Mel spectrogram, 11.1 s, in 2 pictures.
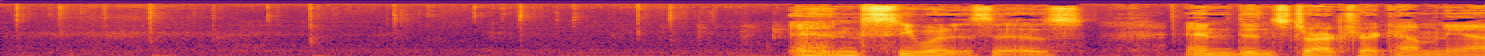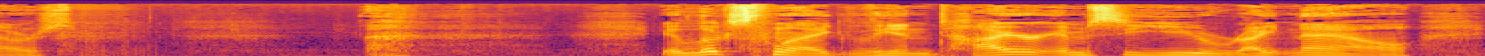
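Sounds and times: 
fingers typing on a computer keyboard: 0.0 - 3.2
speech: 3.0 - 6.1, 6.9 - 7.2, 8.0 - 11.1.

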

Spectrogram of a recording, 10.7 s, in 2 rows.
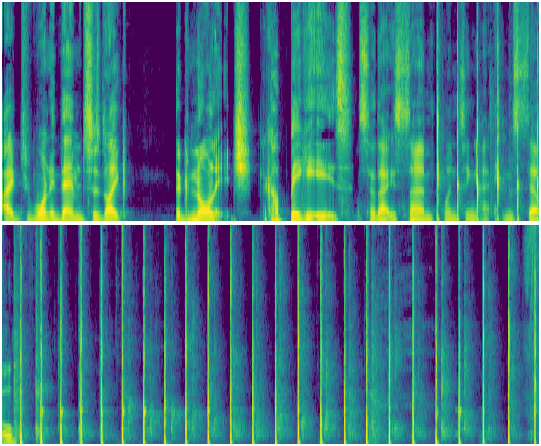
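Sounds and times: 
speech: 0.0 - 5.8
hand clapping: 4.3 - 10.7.

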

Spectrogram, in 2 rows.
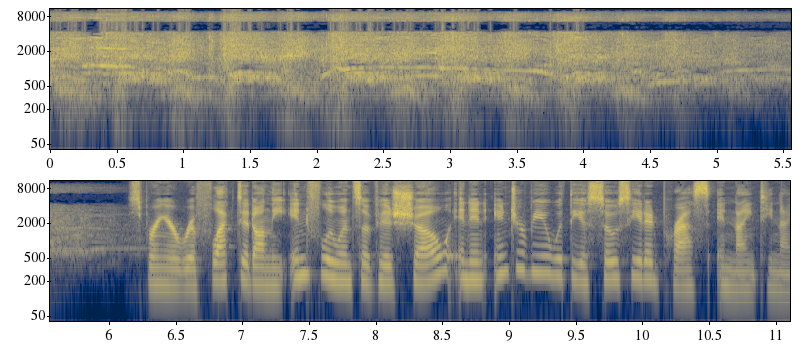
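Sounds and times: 
Jerry Springer Show studio audience chanting: 0.0 - 6.2
speech: 6.3 - 11.0.

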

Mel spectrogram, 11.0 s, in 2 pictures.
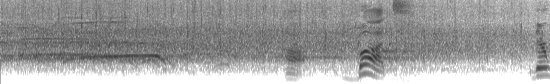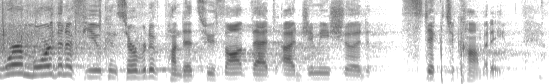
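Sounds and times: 
audience applause: 0.0 - 6.4
speech: 2.8 - 4.2, 5.3 - 10.9.

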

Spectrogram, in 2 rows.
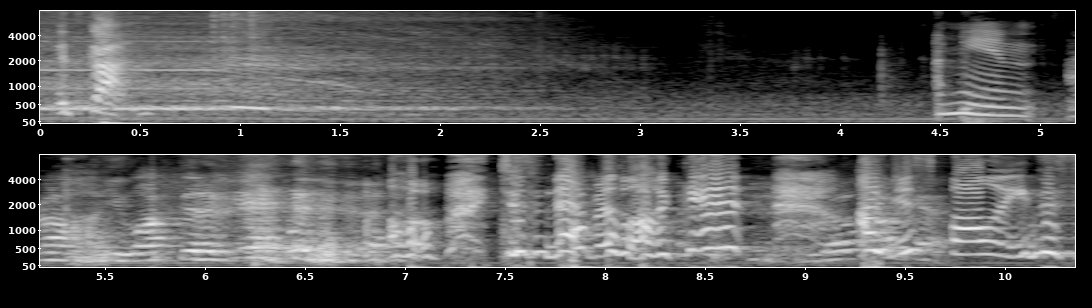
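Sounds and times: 
electric mixer whirring: 0.0 - 3.1
speech: 0.1 - 0.6, 5.3 - 10.3
laughter: 6.0 - 9.9.

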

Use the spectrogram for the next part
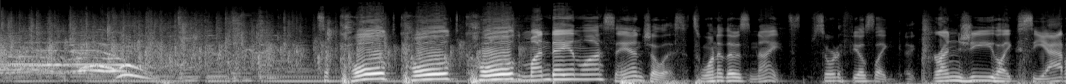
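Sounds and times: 
shouted whoops: 0.0 - 1.8
live comedy audience at a Kill Tony show in Los Angeles applauding: 0.0 - 5.4
speech: 3.2 - 10.6.

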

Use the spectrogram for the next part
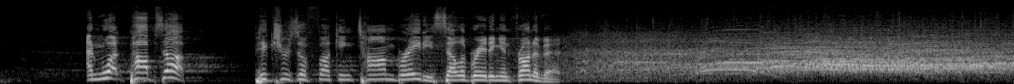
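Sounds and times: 
speech: 0.9 - 1.9, 2.6 - 5.8
audience cheering: 5.7 - 10.1.

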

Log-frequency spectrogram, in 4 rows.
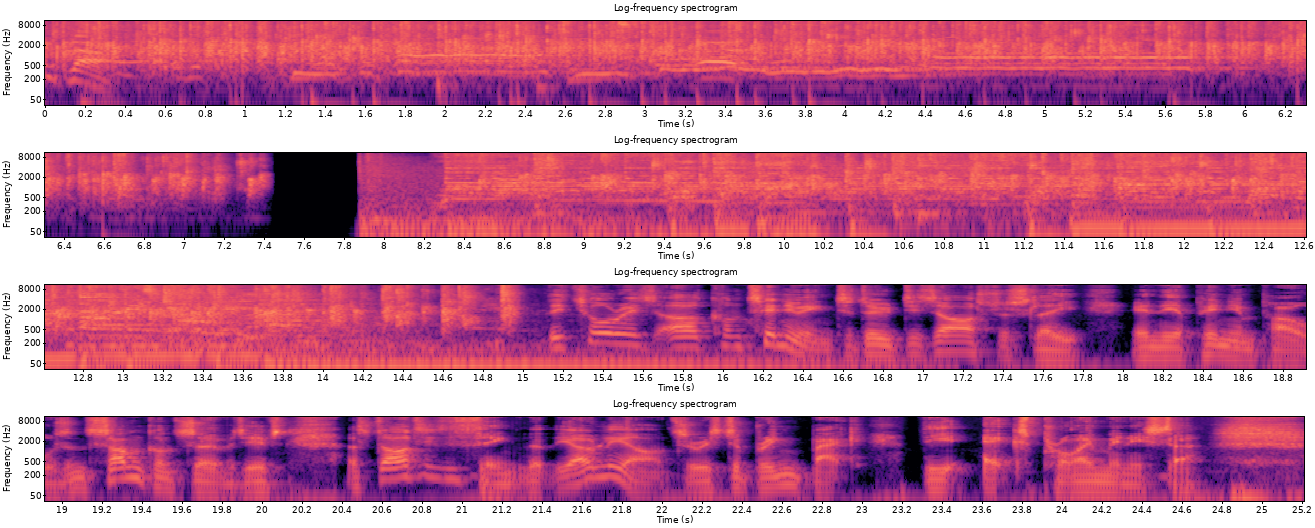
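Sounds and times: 
audience applause: 0.0 - 7.4, 8.4 - 15.1
speech: 0.1 - 0.5, 1.2 - 1.8, 2.5 - 4.5, 15.2 - 25.1.

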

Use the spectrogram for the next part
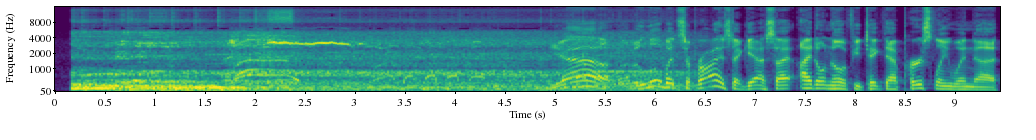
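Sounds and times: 
sold-out crowd cheering wildly: 0.2 - 6.5
speech: 6.1 - 9.4.

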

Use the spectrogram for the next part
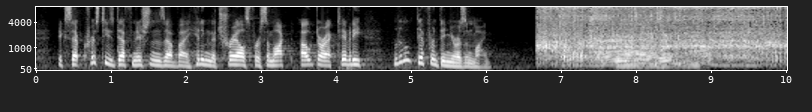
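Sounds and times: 
speech: 0.3 - 6.1
two-stroke motorbike engine running: 6.7 - 10.0.

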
